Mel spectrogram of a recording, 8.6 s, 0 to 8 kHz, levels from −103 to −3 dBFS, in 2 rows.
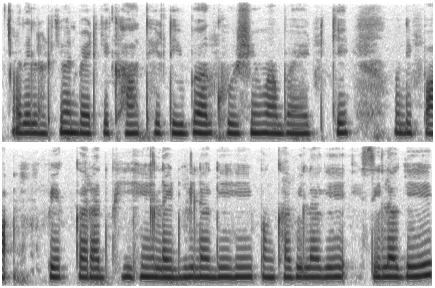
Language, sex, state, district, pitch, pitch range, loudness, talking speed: Hindi, female, Chhattisgarh, Korba, 200 Hz, 195-205 Hz, -24 LUFS, 200 wpm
